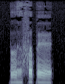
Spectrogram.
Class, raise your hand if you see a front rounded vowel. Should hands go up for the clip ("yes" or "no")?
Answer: yes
